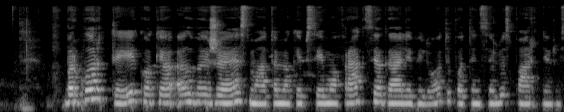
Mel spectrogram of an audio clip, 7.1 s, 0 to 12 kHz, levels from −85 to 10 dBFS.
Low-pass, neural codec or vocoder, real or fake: 9.9 kHz; none; real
